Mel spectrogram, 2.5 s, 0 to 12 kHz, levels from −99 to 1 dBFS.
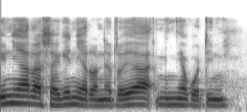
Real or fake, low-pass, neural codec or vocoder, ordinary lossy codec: fake; 7.2 kHz; codec, 16 kHz, 4 kbps, X-Codec, HuBERT features, trained on balanced general audio; none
